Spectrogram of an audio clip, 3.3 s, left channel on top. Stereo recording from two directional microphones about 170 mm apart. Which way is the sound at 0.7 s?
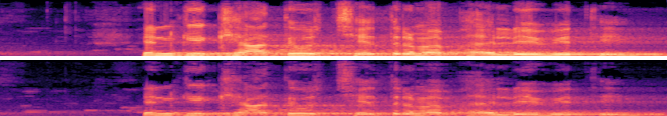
25° left (ahead or behind).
